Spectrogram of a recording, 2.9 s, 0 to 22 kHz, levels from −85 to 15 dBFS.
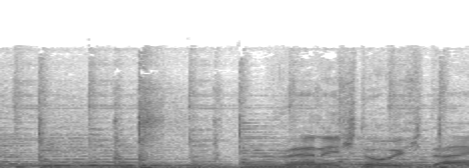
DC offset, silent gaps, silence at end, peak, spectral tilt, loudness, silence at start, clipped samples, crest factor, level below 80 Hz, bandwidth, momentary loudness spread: under 0.1%; none; 0 s; -4 dBFS; -4.5 dB/octave; -19 LUFS; 0 s; under 0.1%; 14 dB; -36 dBFS; 16.5 kHz; 6 LU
